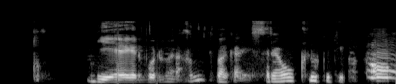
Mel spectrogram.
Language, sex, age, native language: Icelandic, male, 30-39, Icelandic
